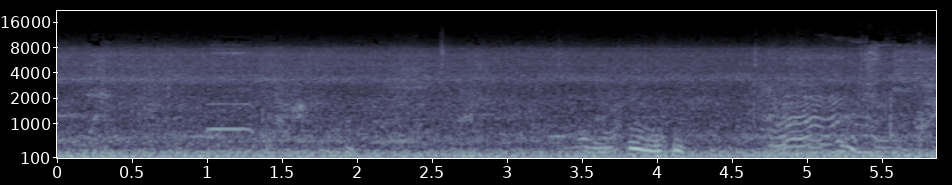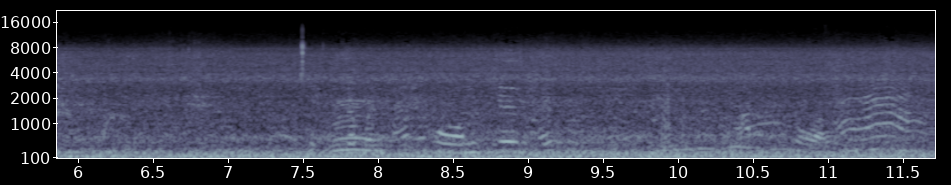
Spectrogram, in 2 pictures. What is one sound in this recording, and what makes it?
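A dry leaf crinkles as a monkey handles it.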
